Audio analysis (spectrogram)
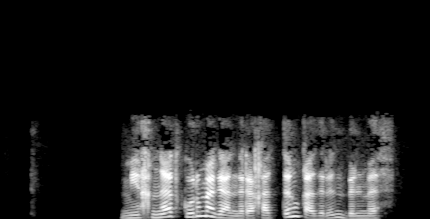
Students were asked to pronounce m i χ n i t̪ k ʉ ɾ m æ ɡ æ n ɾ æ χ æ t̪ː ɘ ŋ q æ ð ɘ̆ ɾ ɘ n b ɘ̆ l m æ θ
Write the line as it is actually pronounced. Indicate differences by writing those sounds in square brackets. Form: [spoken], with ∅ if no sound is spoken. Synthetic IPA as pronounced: m i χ n [æ] t̪ k ʉ ɾ m æ ɡ æ n ɾ æ χ æ t̪ː ɘ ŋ q æ ð ɘ̆ ɾ ɘ n b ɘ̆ l m æ θ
